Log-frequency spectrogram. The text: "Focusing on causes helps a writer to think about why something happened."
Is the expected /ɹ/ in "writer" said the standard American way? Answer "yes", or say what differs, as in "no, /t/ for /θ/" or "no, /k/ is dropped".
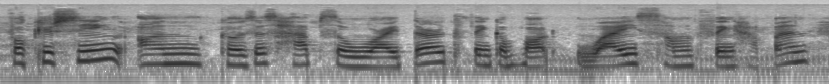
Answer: no, /w/ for /ɹ/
